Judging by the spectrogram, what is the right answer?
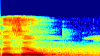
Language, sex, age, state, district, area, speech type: Bodo, female, 30-45, Assam, Chirang, urban, read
